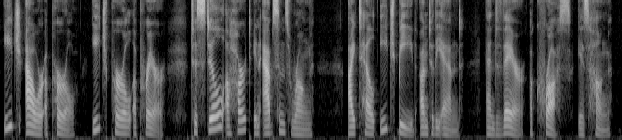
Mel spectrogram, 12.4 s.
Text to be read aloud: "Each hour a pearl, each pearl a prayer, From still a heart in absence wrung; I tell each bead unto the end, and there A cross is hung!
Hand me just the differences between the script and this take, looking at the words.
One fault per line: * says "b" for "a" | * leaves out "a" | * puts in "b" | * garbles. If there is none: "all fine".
* says "To" for "From"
